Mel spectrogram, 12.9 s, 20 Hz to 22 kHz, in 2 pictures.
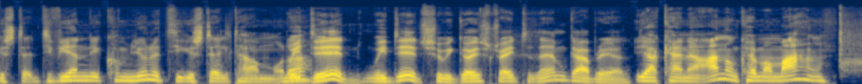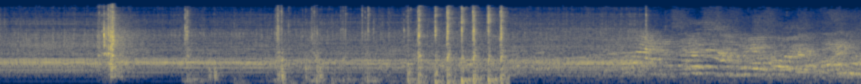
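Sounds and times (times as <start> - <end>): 
speech: 0.0 - 6.4
children playing outdoors: 11.0 - 12.9.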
